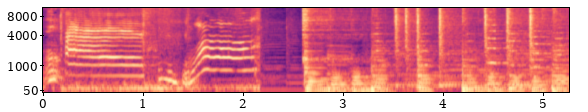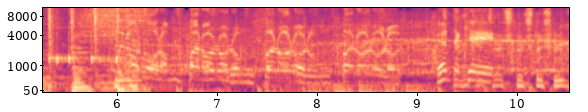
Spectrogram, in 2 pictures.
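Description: A cat meows loudly in long, rising and falling yowls, repeated several times over a busy, rhythmic musical backing with steady beats.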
